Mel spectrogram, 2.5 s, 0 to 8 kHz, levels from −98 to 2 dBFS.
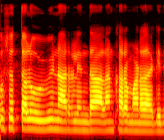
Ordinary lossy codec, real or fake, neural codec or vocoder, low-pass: none; real; none; 7.2 kHz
